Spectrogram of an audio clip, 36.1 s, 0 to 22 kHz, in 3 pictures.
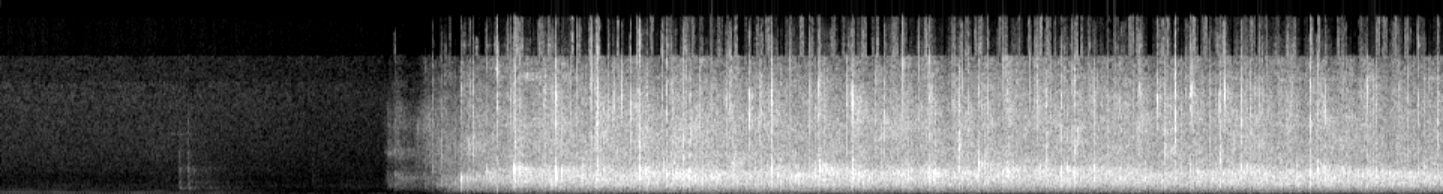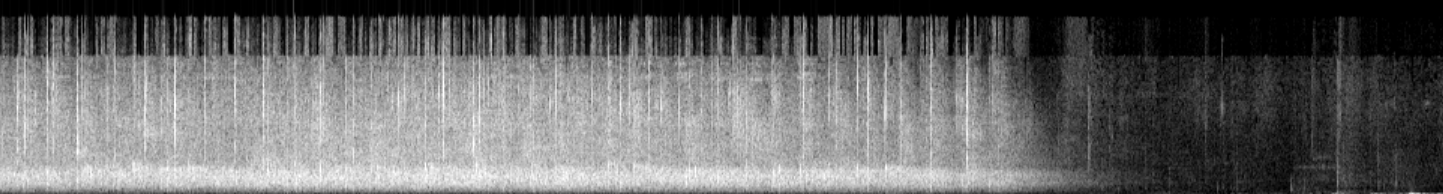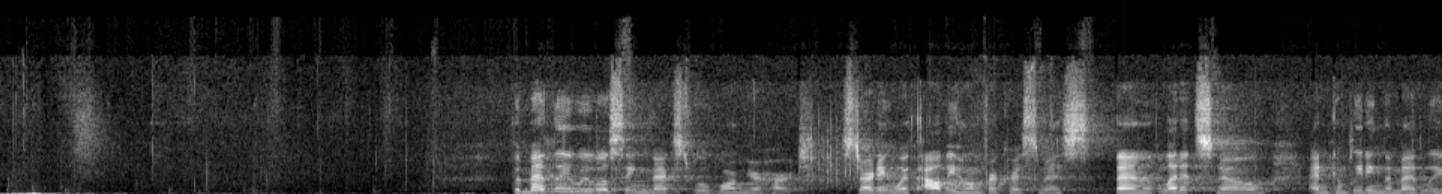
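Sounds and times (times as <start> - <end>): audience applauding: 3.2 - 21.2.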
